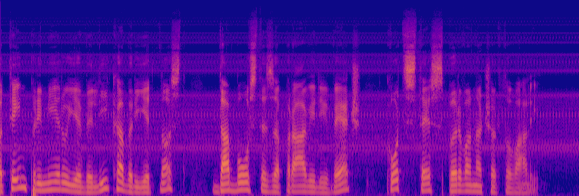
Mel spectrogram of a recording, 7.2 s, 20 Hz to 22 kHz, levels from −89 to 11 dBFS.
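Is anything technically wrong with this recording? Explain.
Yes, timecode bleed runs throughout the whole speech clip. Linear timecode from an adjacent track or cable has coupled into the audio path, and its square wave, flipping between roughly 1 and 2 kHz to encode data at 25 frames per second, sits around 25 dB below the speech. The result is a constant, chattering warble behind the speech.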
